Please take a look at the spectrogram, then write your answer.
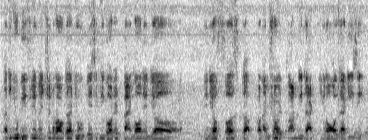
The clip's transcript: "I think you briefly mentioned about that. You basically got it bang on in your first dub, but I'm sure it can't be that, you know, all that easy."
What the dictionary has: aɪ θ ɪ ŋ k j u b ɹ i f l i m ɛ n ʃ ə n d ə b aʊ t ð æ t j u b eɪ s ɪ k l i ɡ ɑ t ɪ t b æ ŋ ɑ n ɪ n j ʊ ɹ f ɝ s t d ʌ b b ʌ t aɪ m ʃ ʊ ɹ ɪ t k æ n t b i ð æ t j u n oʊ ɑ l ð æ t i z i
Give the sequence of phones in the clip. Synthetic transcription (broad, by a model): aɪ t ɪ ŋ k j u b i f l i m ɛ n ʃ ə n d ə b aʊ t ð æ t j u b eɪ s ɪ k l i ɡ ɑ t ɪ t b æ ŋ ɑ n ɪ n j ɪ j f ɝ s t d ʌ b b ʌ t aɪ m ʃ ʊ ɹ ɪ t k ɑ n t b i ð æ t j u n oʊ ɑ l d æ t i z i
